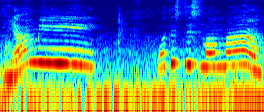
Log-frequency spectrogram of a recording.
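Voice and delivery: high, sing-song feeding voice. Real, not acted. Mother coaxing baby to eat. (mataas at malambing na boses pambata)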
